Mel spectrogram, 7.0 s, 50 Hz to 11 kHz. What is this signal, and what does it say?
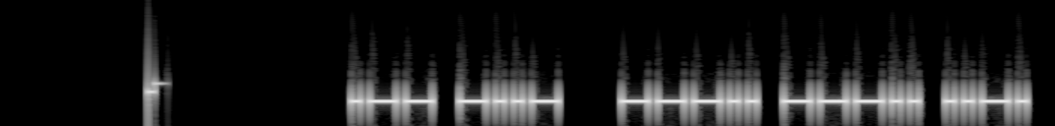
Morse code, heard as a keyed tone, about 20 wpm, 700 Hz. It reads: WX 88F
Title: Practice QSO - Exchange 2 - Info - 20wpm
